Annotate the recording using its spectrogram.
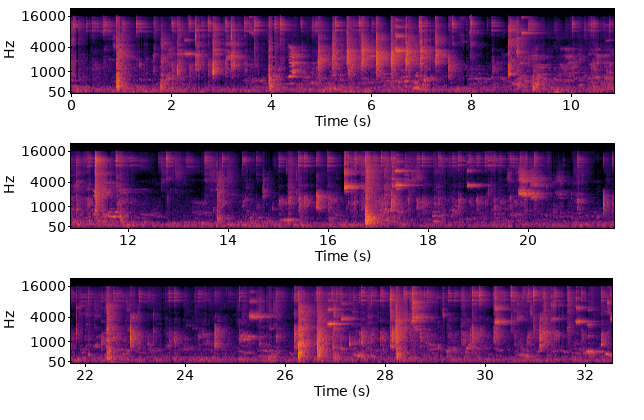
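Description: Table tennis rallies: the ball clicking off rubber paddles and bouncing on the table in quick exchanges, with short pauses between points.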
